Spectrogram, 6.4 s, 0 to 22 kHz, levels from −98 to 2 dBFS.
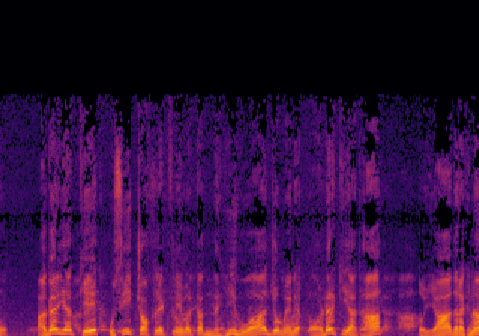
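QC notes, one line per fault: throughout: echo with no canceller. Every phrase of the speech returns roughly 0.4 s later as a fainter, thinner copy sitting about 19 dB below the direct voice. The far end played the call over a loudspeaker, its microphone caught it, and nothing subtracted it before sending it back. On a waveform, each syllable burst has a small delayed twin trailing it. On a spectrogram, every speech band is repeated about 0.4 s later as a faint, band-limited ghost.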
